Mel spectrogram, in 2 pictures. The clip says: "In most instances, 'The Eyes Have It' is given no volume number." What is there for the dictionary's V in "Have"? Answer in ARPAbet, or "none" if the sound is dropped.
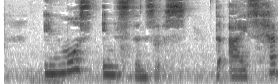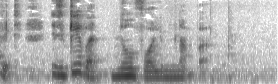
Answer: B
